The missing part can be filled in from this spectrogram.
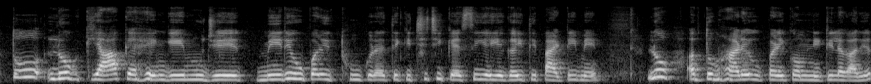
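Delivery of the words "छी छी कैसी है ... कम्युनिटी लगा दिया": normal talking voice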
